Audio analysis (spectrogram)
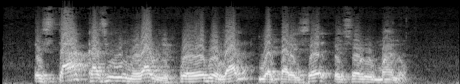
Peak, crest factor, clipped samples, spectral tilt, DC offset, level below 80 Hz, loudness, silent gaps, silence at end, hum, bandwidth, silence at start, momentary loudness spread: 0 dBFS; 6 dB; 0.1%; -5.5 dB/octave; under 0.1%; -34 dBFS; -7 LUFS; none; 0 s; none; 16 kHz; 0.35 s; 6 LU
